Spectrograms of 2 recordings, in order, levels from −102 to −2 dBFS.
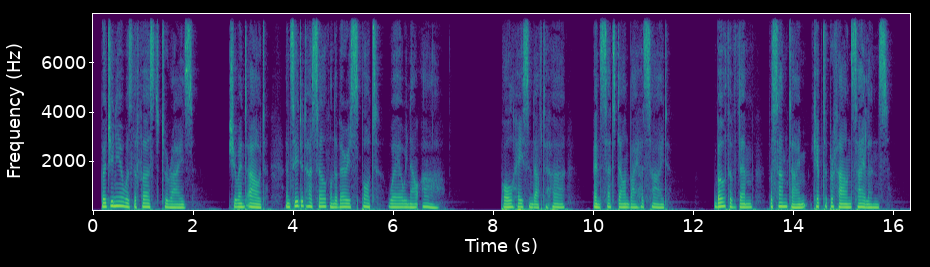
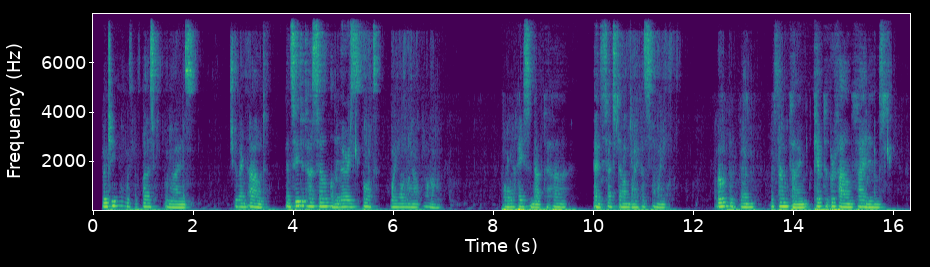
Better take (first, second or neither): first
